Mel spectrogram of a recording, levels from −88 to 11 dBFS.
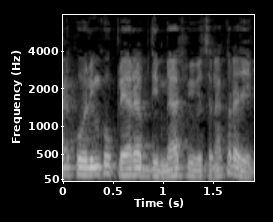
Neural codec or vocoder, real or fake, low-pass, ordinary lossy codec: none; real; none; none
